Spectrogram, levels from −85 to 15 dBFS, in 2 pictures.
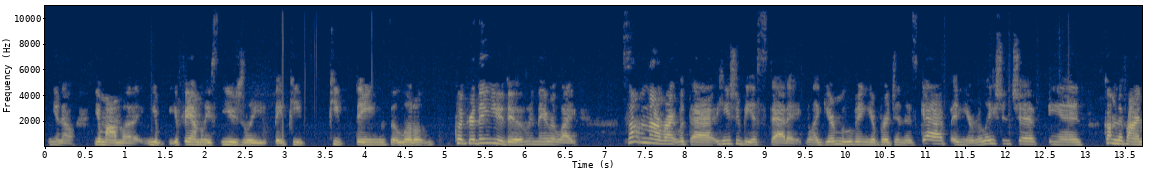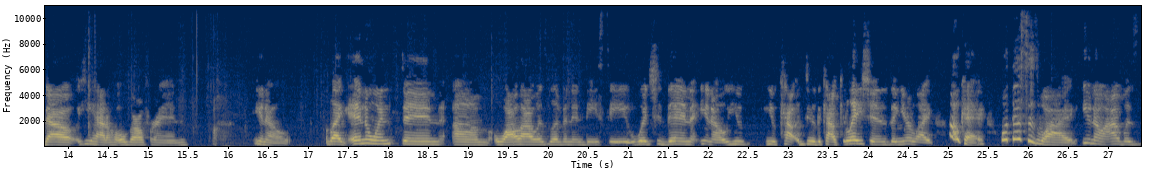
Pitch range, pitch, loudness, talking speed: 185-235 Hz, 200 Hz, -18 LUFS, 185 wpm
